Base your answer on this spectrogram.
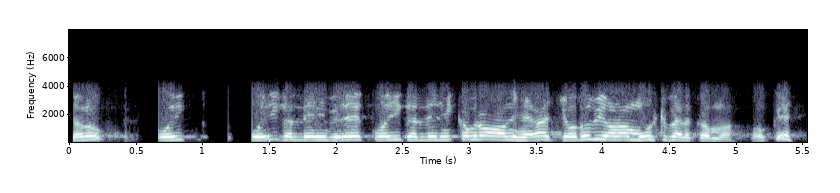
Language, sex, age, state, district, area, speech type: Punjabi, male, 30-45, Punjab, Fatehgarh Sahib, rural, conversation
